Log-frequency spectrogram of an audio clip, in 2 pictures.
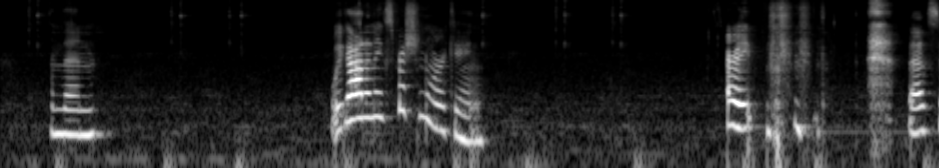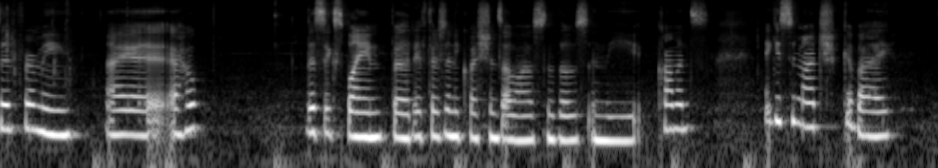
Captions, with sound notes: and then we got an expression working! Alright *snickers* That's it for me. I hope this explained but if there is any question I will be answering those in the comments! Tysm! Goodbye!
